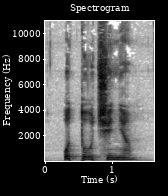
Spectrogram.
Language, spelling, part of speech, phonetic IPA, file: Ukrainian, оточення, noun, [ɔˈtɔt͡ʃenʲːɐ], Uk-оточення.ogg
- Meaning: 1. verbal noun of оточи́ти (otočýty): encircling, enclosing 2. encirclement 3. environment, surroundings, environs, milieu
